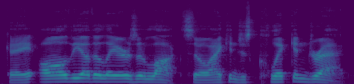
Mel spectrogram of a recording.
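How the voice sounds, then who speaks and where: A man teaching a design class, walking students through software steps in a relaxed, explaining way. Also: mid-range voice, moderate pace, smooth, highs cut off. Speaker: design instructor. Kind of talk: software tutorial.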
